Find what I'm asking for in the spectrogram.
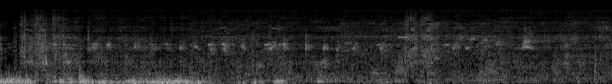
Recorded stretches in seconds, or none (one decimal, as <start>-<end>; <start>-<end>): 0.0-0.5; 1.9-2.8; 3.4-5.0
